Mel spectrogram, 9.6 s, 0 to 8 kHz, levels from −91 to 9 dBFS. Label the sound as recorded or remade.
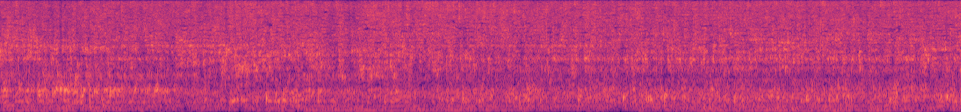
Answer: remade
